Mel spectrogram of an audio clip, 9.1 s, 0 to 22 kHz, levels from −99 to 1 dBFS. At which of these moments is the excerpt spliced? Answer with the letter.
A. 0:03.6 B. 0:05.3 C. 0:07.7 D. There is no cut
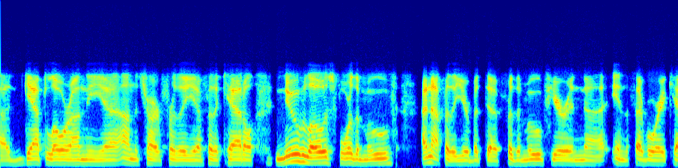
B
